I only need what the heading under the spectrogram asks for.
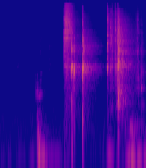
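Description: A beer can being opened: a soft thud, two sharp metallic clicks of the tab, then a loud hissing burst of escaping gas. No one speaks.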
